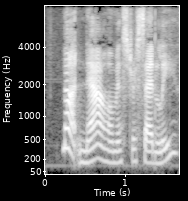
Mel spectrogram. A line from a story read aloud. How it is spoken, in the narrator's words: said Rebecca, with a sigh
